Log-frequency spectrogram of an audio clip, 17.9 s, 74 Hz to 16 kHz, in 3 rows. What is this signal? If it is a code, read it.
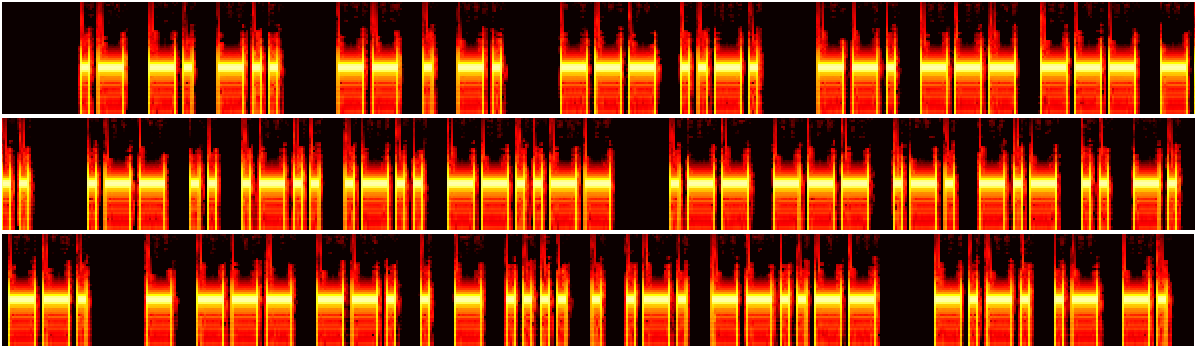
Morse code, heard as a keyed tone, about 28 wpm, 700 Hz. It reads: AND MEN OF GOOD WILL, WORKING TOGETHER, CAN
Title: Sentences from Top 1400 Words 28wpm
